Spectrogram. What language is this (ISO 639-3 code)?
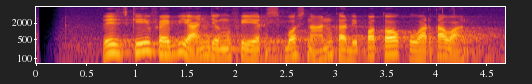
sun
